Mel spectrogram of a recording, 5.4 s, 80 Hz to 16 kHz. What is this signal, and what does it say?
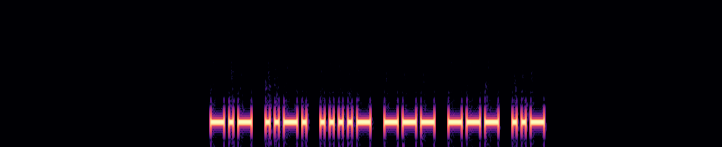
Morse code, heard as a keyed tone, about 34 wpm, 700 Hz. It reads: KF4OOU
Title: USA Call Signs - 6 Characters - Repeated 2x - 35wpm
